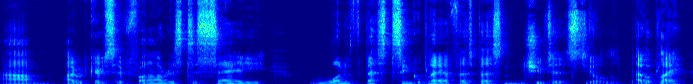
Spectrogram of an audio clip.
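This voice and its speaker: Very deep-voiced man chatting enthusiastically. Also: fairly even intonation, a little slow. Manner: enthusiastic, laughs often, swears casually. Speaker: podcast co-host. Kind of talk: casual gaming podcast chat.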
